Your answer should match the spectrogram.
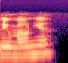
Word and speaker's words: pneumonia: Or the N, or the P in pneumonia.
